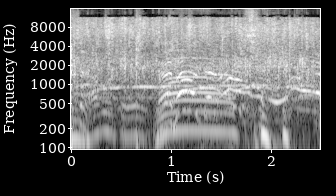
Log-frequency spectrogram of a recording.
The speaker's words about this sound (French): On va agrémenter ça d'une main d'applaudissements.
